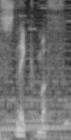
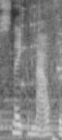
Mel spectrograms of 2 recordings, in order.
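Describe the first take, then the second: First: The vowel in 'mouth' is said quickly and reduced. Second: The vowel in 'mouth' is said fully and carefully.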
